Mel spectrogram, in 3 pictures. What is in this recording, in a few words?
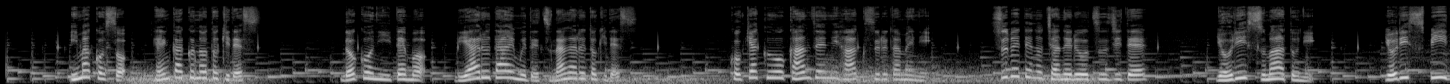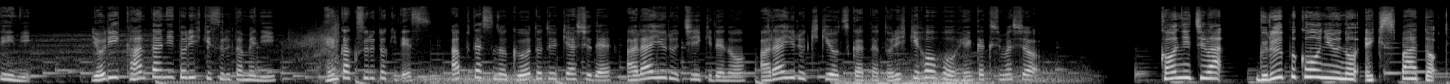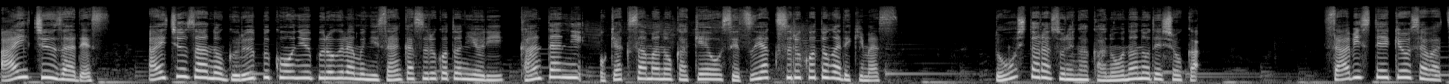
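female, Japanese, corporate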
